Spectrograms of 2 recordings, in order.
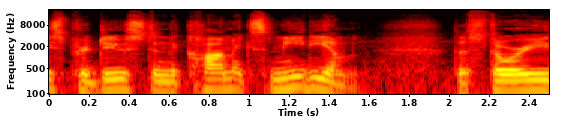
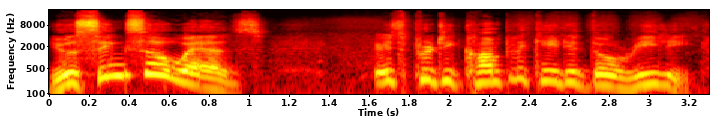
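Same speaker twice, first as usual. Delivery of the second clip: put-on German accent, pitched higher; 8 semitones higher than usual. Telling a made-up scene with Jules Verne and Wells, speaking in German accent as Jules Verne. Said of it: "I don't know why I'm doing a German accent for a Frenchman".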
